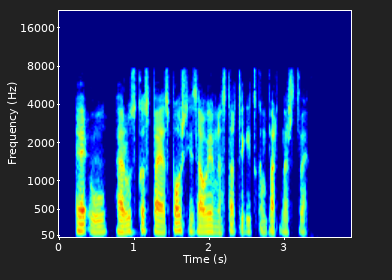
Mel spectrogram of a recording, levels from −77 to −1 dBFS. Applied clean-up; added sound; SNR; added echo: neural mask model Resemble Enhance denoiser.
